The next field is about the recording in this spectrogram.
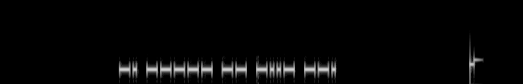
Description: Morse code, heard as a keyed tone, about 36 wpm, 700 Hz. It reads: N0MXG
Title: USA Call Signs - 4x Character Spacing - 35wpm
